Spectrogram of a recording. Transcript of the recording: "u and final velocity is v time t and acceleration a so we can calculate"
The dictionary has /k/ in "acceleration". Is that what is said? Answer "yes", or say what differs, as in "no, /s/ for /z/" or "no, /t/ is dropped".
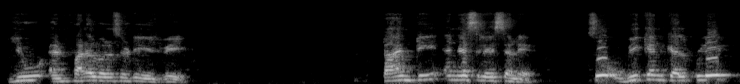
no, /k/ is dropped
